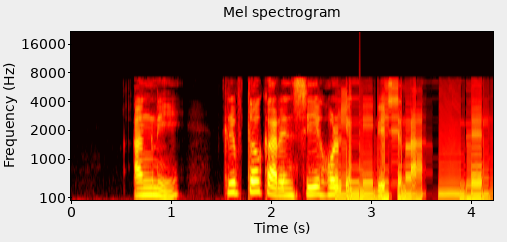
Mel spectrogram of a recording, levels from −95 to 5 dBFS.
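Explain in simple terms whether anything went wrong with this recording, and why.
Dolby Digital compression, heard throughout the clip, is the likely cause of the dull, muffled tone. Nothing above 6.9 kHz is left, and the encoder was squeezed hard enough that missing detail got filled in with a rough, fluttering hiss around the speech.

Robotic sound from repeated short buffers runs from 2.65 s to the end at 4.23 s. Fresh audio likely stopped arriving fast enough, so most of it was replaced by tiny repeated snippets about 11 ms long. That forces a steady metallic buzz near 94 Hz onto the voice.

A CD skip occurs at 2.88 s. Something made the disc player's laser jump to a different spot. You hear a very brief silence, and then the speech picks up from another place instead of continuing smoothly.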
